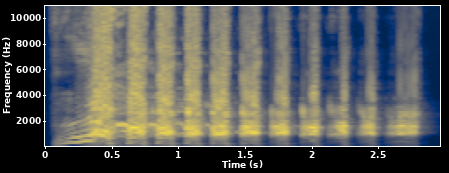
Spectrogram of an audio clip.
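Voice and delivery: booming evil villain laugh; big high shouted cackle; Lord Zed laugh. Acted. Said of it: "Let's see if I can do a Lord Zed laugh".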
